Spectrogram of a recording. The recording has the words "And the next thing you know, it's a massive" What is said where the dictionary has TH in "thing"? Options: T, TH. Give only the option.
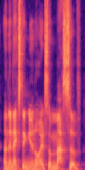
TH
